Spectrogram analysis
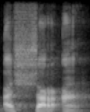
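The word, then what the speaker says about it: الشرع: Asy-syar'a, afwan, itu bacanya man rukhisa lahu asy-syar'a, yaitu orang yang diberikan rukhsah untuk dia syariat ini.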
